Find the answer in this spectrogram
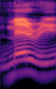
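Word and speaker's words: Mehri: for the record m-e-h-r-i it's a name it has an h in it so you pronounce it if you don't have a good farsi pronunciation but how dare you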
